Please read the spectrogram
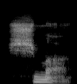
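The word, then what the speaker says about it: שמע: part let's start reading we have shema this is an audible schwa and we have here a cluster sheen mem cluster this is one syllable you know it's a closed syllable this closes that this ion closes the syllable so the cluster opens it the patah is our vowel the ion closes it one syllable shma the next word yes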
